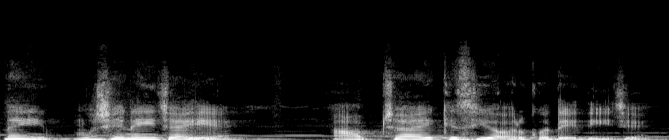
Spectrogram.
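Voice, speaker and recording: Cheeky, carefree young office woman, breezy and teasing, voiced by a woman in a high, slightly gravelly tone. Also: lively intonation, normal speed, a little mellow, soft background music.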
